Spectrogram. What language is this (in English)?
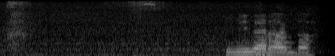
Punjabi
